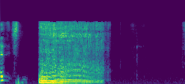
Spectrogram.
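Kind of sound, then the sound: human body sound, fart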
